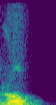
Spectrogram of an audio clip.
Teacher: एक स्वर आहे की जो जिभेला लागून होतो र म्हणताना मग र म्हणताना जीभ ही पिळली जाते थोडीशी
